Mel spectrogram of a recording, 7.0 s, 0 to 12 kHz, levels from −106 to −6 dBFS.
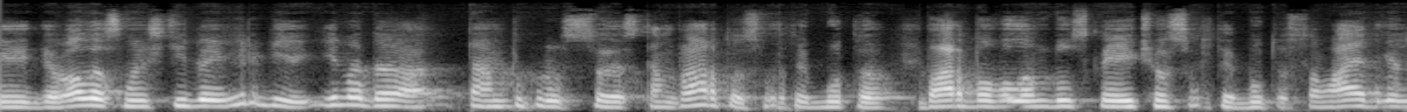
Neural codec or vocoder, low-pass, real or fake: codec, 44.1 kHz, 2.6 kbps, DAC; 10.8 kHz; fake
